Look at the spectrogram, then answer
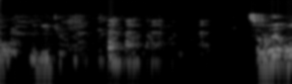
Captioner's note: people chuckle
